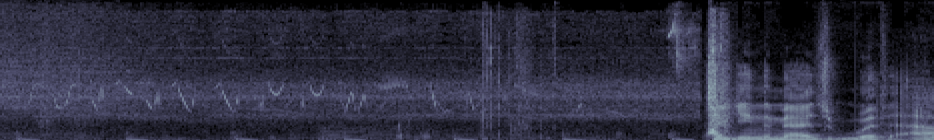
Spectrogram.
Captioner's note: birds chirping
